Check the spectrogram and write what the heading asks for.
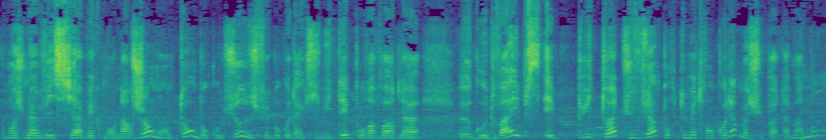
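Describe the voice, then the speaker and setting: A woman's voice: medium pitch, very animated, brisk, a crowd in the background. A woman from Morocco with a Moroccan accent, talking straight to her live-stream viewers. She is insistent and blunt, hammering her points home with short, repeated phrases, and her voice sounds a little tired. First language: Arabic. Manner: emphatic, forceful, repetitive. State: a bit tired. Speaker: doctor hosting a live stream.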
